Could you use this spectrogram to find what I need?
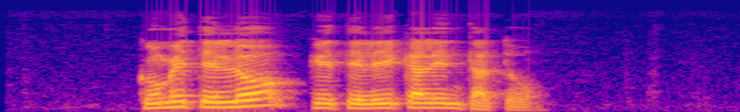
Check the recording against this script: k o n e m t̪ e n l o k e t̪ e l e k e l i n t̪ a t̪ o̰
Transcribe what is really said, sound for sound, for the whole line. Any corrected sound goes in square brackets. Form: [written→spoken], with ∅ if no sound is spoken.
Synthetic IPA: k o [n→m] e [m→∅] t̪ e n l o k e t̪ e l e k [e→a] l [i→e] n t̪ a t̪ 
